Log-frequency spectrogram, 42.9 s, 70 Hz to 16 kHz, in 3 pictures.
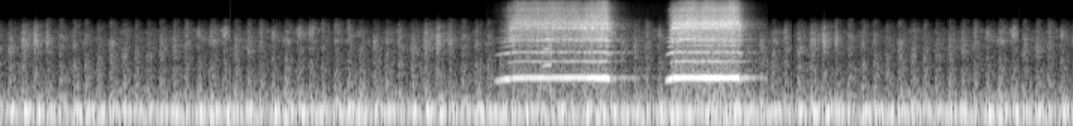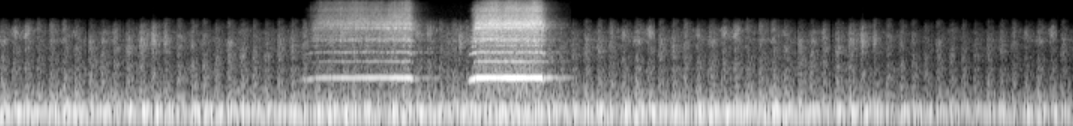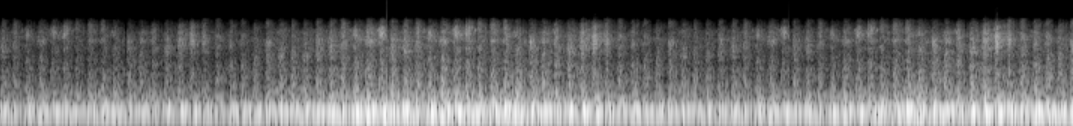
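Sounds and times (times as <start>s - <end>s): steam whistle toots: 6.6s - 10.2s, 18.4s - 21.9s
train rumbling: 6.6s - 10.2s, 18.4s - 21.9s.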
